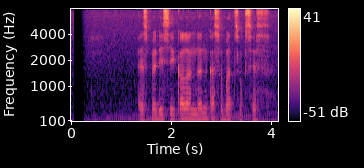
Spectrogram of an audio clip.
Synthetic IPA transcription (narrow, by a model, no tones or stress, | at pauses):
ʔɛspedisikalɔndɔnkəsəbat̪̚suksɛs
